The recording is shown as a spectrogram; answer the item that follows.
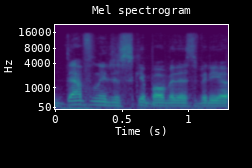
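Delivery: fast, rushed-through talk. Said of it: "God, I'm talking really fast".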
